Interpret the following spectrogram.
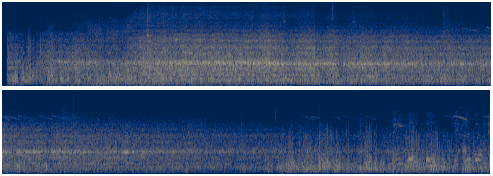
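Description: Two CSX diesel locomotives running light past, engines and wheels on the rails, with a steady high whine through the sound. It is loudest about four to six seconds in and fades as they move away.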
